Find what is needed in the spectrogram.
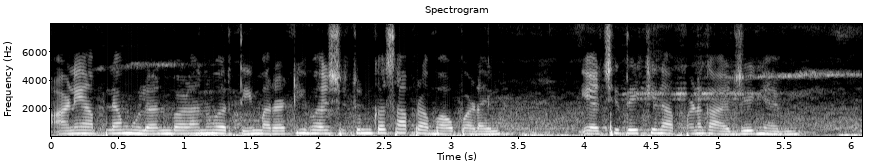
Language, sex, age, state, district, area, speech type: Marathi, female, 18-30, Maharashtra, Mumbai Suburban, urban, spontaneous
